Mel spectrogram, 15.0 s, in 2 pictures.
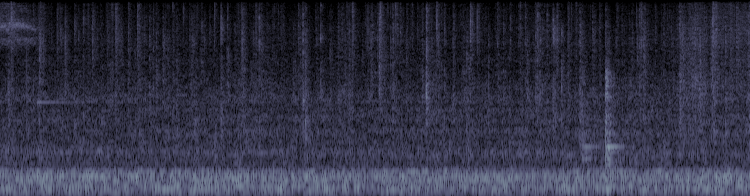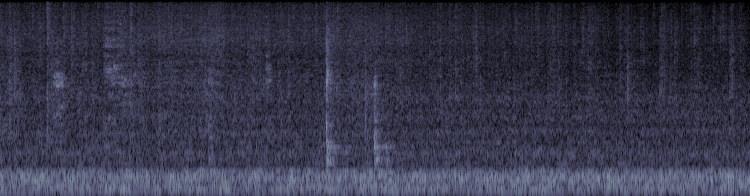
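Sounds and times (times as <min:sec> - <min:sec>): rice sizzling in a wok: 0:00.0 - 0:15.0
spatula stirring and scraping: 0:06.8 - 0:11.5.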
